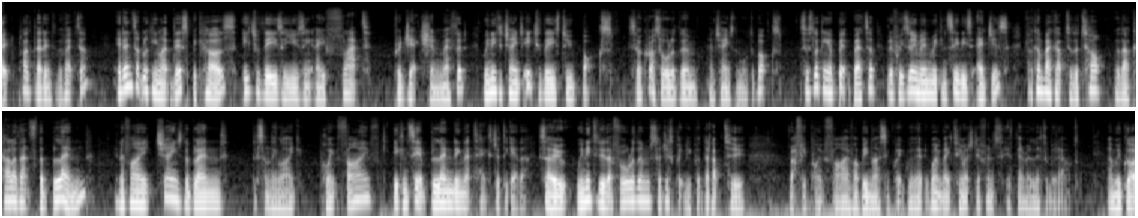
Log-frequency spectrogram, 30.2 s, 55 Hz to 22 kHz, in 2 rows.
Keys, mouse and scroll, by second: 7.1 click, 7.5 middle click, 7.9 click, 8.1 middle click, 8.9 click, 8.9 middle click, 9.3-11.1 drag, 11.1-12.7 scroll up 4, 13.1-13.5 scroll up 1, 13.5-19.1 drag, 23.3-29.6 drag, 29.6-29.9 scroll down 3, 29.9 middle click.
